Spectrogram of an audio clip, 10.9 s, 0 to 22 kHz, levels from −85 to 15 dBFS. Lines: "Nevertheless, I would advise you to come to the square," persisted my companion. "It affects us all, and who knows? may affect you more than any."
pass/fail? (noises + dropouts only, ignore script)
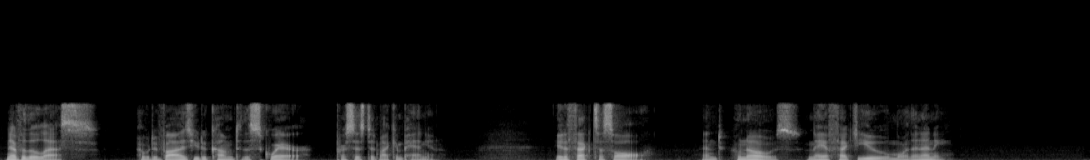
pass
